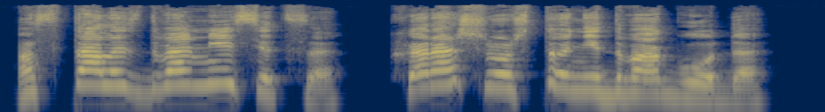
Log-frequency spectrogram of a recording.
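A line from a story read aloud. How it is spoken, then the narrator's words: Laughing. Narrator (Russian): засмеялся Лоу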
